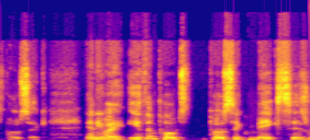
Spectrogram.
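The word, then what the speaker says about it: Pocic: I'm pretty sure it's Posick.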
